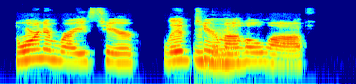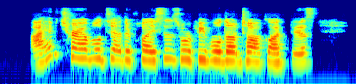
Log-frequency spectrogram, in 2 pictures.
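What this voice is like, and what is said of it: Texan accent. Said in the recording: “this is my accent because I am a native Texan”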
